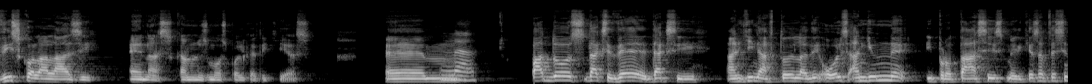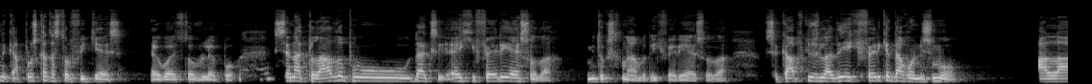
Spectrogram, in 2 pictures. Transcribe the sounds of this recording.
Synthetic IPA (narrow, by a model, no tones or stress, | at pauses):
ðisko̞lɐːlɐzi | e̞nɐskɐno̞nizmo̞spolikɐt̪icḭɐ̰s | en | pɐnd̪o̞snd̪ɐksiðend̪ɐksi | ɐnʝiniɐft̪o̞ðilɐðiʔo̞lisɐnʝinuune̞ipɾo̞t̪ɐsisme̞ɾice̞sɐft̪e̞sineɐplo̞skɐt̪ɐst̪ɾo̞fice̞s | e̞ɣo̞e̞t͡si̥t̪o̞vle̞po̞se̞nɐklɐðo̞pund̪ɐksḭʔe̞çife̞ɾie̞so̞ðɐ | mind̪o̞ksexnɐvt̪eeçi̥fe̞ɾie̞so̞ðɐ̰se̞kɐpçozðilɐðieçi̥fe̞ɾicɐnd̪ɐɣo̞nizmo̞ | ɐlɐ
